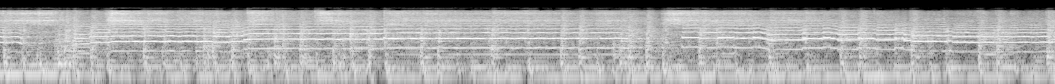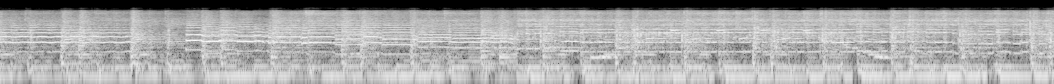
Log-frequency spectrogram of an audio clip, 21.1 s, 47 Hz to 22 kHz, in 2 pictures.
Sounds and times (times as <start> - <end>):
Music: 0.0 - 21.0.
